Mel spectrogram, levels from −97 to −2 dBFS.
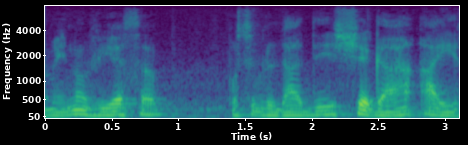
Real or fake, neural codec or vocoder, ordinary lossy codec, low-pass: real; none; none; none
